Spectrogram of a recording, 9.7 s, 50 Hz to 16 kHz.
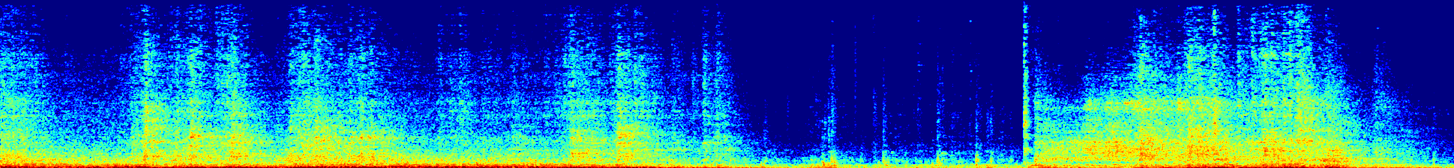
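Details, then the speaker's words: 1972 International 1110 truck, carburetor just rebuilt (Motorcraft) with new gasket, bowls filled by electric fuel pump: engine catches then surges and sags unevenly, rough idle as the accelerator pump leaks past its diaphragm because one bolt is stripped and won't tighten. "So as you probably saw there in that clip, this accelerator pump leaks right past the diaphragm because this one bolt is stripped out and will not get any tighter."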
